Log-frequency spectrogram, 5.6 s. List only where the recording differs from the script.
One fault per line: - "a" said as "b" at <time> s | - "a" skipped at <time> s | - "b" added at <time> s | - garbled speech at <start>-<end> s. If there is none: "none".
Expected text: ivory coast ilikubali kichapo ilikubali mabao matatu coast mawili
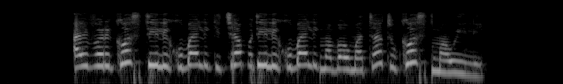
none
